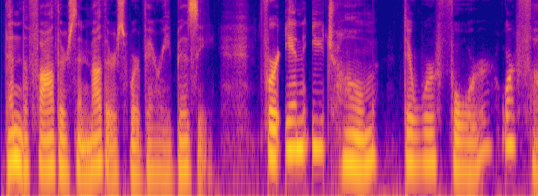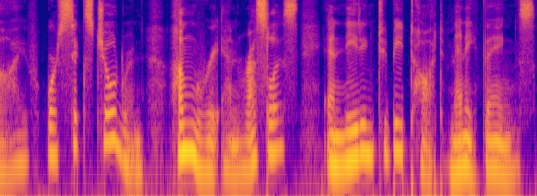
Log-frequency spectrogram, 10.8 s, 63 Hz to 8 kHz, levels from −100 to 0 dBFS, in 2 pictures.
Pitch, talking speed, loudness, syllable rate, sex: 140 Hz, 165 wpm, -22 LUFS, 4.6 syllables/s, female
